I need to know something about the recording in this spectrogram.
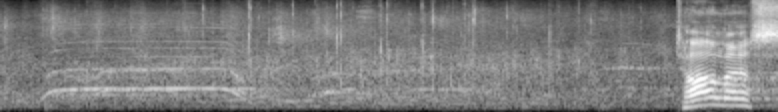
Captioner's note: audience applauding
